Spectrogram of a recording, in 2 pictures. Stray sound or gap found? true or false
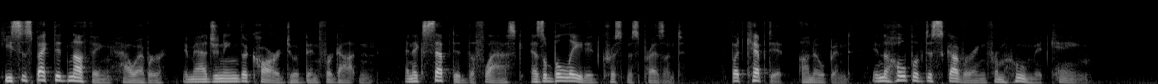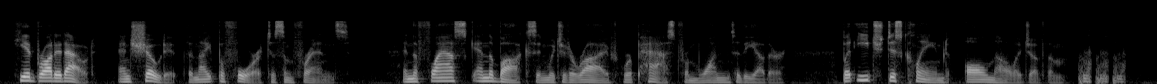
true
